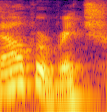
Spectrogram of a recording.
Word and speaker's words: Alberich: Is it Alberich or Alberic? I feel like the CH in this situation is doing the hard C sound.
